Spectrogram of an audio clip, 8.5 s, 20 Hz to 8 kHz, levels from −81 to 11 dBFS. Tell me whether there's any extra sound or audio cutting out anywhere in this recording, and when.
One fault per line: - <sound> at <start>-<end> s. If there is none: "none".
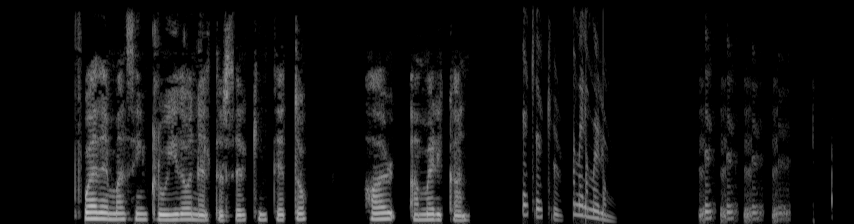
- chirp at 5.2-6.2 s
- laugh at 7.0-7.9 s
